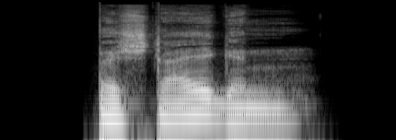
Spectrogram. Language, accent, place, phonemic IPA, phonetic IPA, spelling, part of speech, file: German, Germany, Berlin, /bəˈʃtaɪ̯ɡən/, [bəˈʃtaɪ̯ɡŋ̍], besteigen, verb, De-besteigen.ogg
- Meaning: 1. to ascend, to climb, to mount (a kerb etc) 2. to board, get on, to mount (a plane, train etc.) 3. to fuck, to mate with, to mount (birds, bees, etc.)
